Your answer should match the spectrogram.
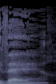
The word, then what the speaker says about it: vert: Un thé vert, final T not pronounced. Un thé vert.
